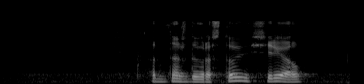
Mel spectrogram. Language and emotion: Russian, neutral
